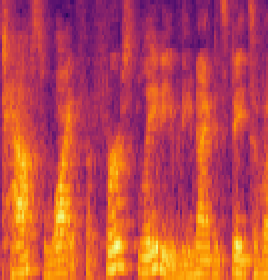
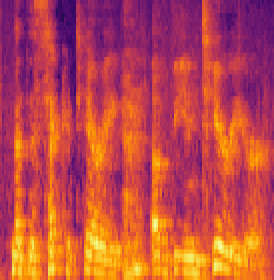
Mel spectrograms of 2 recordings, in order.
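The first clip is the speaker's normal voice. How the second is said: ordinary delivery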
